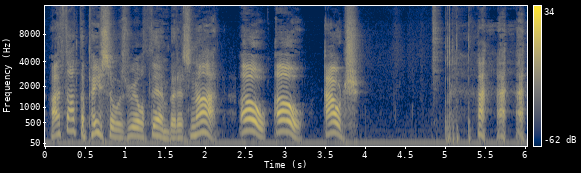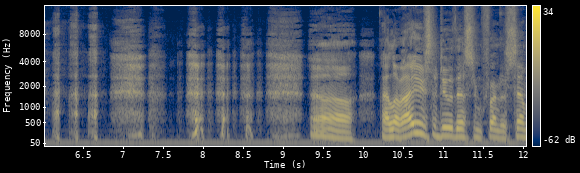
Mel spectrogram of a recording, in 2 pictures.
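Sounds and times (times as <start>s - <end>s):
man laughing quietly: 5.0s - 9.6s
breathy gasp: 6.8s - 10.2s.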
